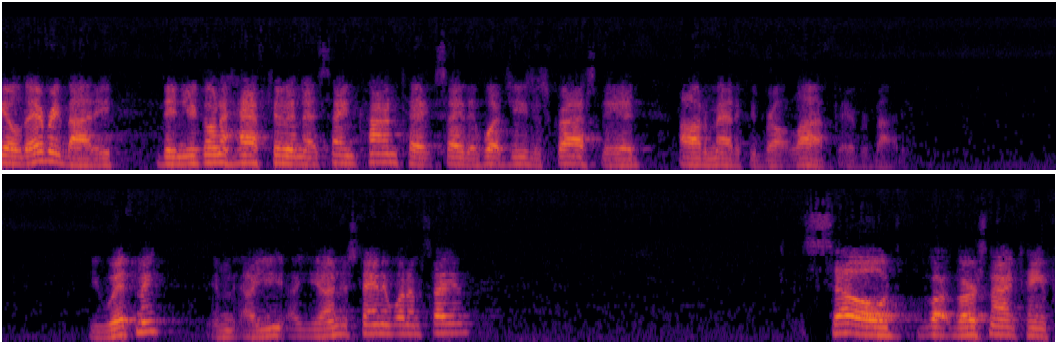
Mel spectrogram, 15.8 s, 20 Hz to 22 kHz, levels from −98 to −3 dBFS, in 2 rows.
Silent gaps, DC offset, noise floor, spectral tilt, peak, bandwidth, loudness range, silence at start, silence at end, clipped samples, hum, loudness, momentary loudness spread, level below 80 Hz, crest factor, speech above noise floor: none; under 0.1%; -78 dBFS; -6.5 dB/octave; -22 dBFS; 16 kHz; 8 LU; 0 s; 0.05 s; under 0.1%; none; -42 LUFS; 15 LU; -76 dBFS; 20 dB; 37 dB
